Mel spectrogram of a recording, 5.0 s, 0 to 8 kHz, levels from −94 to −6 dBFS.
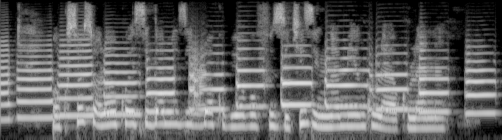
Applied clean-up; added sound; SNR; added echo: none; Trumpet; -4 dB; none.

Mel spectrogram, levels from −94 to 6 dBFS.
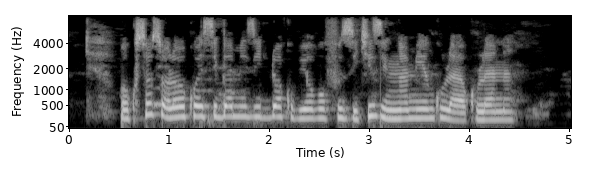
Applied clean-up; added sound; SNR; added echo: none; none; none; none.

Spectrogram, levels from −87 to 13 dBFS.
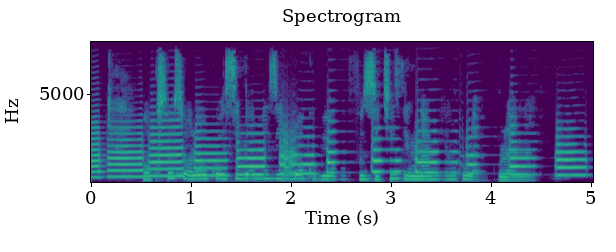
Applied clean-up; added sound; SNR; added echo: neural mask model RNNoise.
